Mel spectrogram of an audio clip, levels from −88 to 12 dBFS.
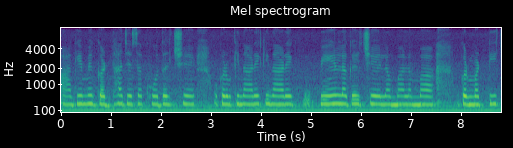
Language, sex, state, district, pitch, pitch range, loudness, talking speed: Maithili, female, Bihar, Vaishali, 250 Hz, 240-260 Hz, -17 LUFS, 110 wpm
